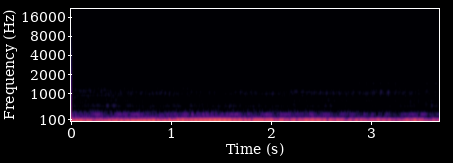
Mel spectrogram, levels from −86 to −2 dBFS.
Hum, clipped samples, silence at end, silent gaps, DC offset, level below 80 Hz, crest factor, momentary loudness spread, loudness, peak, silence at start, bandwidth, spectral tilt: none; under 0.1%; 0 s; none; under 0.1%; -34 dBFS; 12 dB; 9 LU; -40 LUFS; -22 dBFS; 0 s; 1.1 kHz; -11.5 dB/octave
